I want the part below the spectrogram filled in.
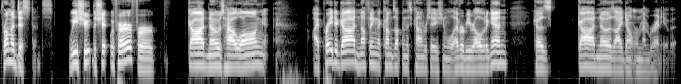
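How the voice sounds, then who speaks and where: Brief: male host for comic story recaps, sarcastic, irreverent, happy to swear, clipped punchy lines, medium pitch. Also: normal speed, clear, resonant tone. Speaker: host of a visual novel summary series. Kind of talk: comedic recap narration.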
